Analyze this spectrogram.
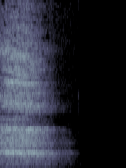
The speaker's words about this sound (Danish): undskyld, jeg skal lige gabe.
